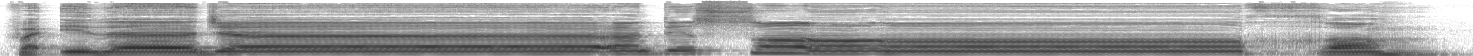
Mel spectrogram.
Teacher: حرف مد کے بعد حمزہ اسی کلمے میں ہے تو اس لیے 4 الف کھینچ کے پڑھیں گے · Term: مد متصل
